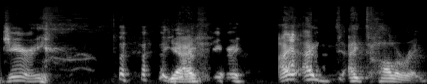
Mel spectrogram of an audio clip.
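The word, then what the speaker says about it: Gerroy: Sean Jerry Patrick Cassell spelled g-e-r-r-o-y but it's pronounced Jerry and that pissed my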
